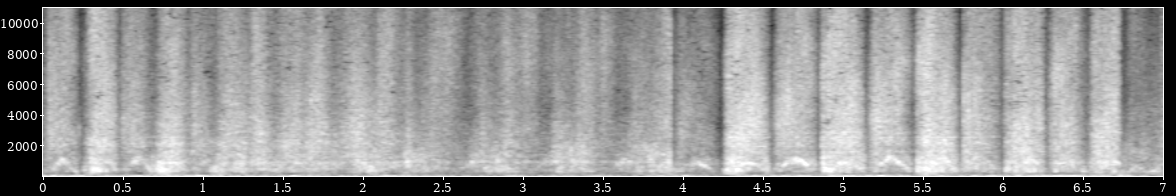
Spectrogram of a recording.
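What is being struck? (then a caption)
Canvas tote bag scrubbed with a bristle brush. A wooden-handled bristle brush scrubs foamy shampoo back and forth across a large beige vintage Burberry canvas shopper bag lying flat. The rhythmic, bright, rasping strokes sound hollow on the soft fabric body, growing louder and more distinct in the second half.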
